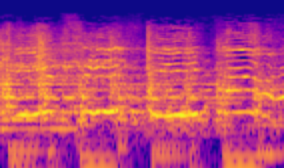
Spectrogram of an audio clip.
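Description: Several banjo ukuleles strummed together in a steady rhythm while a woman sings a loud, wavering melody line over them, with other voices joining in.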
